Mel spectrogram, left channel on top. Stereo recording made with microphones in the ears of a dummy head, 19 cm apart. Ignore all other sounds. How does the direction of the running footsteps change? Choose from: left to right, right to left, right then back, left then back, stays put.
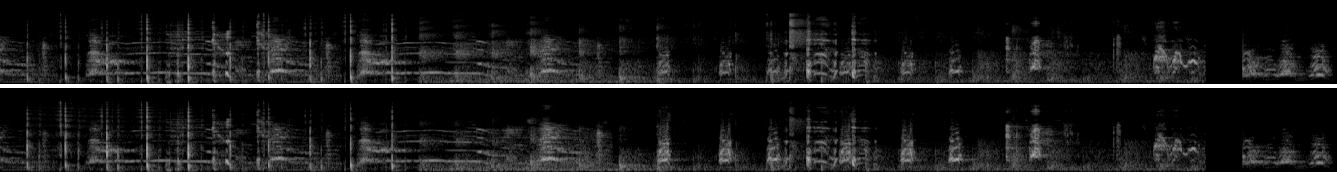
right to left.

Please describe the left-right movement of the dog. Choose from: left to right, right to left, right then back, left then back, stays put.
right then back.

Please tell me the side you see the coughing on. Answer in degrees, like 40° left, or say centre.
30° left.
